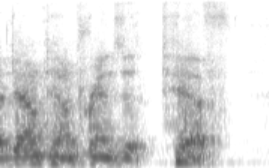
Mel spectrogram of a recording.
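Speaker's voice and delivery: usual speaking voice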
